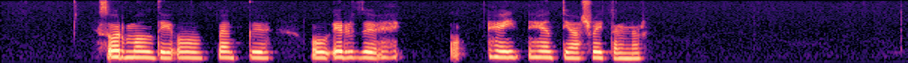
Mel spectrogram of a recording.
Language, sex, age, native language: Icelandic, male, 11, Icelandic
